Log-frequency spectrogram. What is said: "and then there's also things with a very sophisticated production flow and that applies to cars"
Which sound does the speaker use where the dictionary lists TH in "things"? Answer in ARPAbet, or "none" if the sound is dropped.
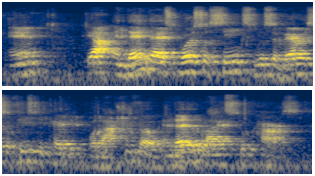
S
